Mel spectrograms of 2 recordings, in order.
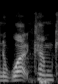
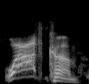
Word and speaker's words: Whatcom: What come? What come? What come? I like what come better.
